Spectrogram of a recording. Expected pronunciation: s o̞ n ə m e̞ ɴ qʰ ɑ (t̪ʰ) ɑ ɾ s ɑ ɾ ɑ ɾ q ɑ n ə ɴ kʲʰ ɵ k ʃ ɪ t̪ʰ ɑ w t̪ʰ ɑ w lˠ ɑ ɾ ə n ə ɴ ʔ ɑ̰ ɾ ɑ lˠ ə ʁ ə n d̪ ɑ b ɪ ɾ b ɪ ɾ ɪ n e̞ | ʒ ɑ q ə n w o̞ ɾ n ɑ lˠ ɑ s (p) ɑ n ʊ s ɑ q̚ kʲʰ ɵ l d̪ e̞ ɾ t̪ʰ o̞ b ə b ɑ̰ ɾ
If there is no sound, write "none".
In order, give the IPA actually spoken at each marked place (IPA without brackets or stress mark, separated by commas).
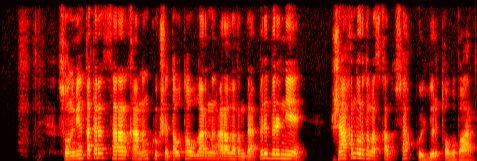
t̪, q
